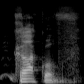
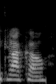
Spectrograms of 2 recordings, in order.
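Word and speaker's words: Kraków: Krakow. When you see a W, you pronounce it as V. It's an American thing. It's like in German. Yeah, in German they say Krakow.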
